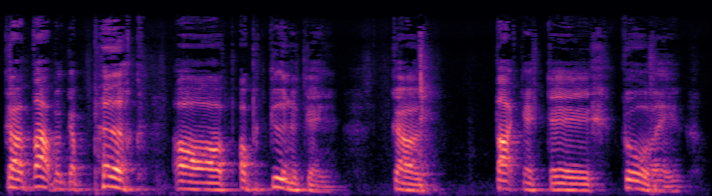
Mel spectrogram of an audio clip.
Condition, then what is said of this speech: Deafness. So I was like, you know what, your speech is really, really good.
